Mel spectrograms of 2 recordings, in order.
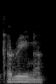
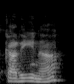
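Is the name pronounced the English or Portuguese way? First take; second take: English; Portuguese. First: The name has an English pronunciation. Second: The name has a Portuguese pronunciation. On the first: "obviously you can't say the accent. Just say Karina" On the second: "in the Romanian Portuguese, it's Karina"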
